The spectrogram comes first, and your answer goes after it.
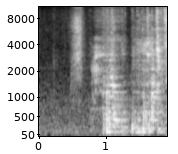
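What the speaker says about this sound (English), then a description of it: "Take one of these rods out so I can get the grate in." A metal rod is pulled from a Pit Barrel Cooker to make room for the grate, giving a short scrape followed by a run of metallic clanks and rattles, close and fairly loud.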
